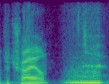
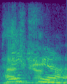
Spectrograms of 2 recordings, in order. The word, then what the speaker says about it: Patreon: do you have a port trayon where you oh patreon I'm sorry yes yes so yeah yeah because of the e in there I read it as Patron but I might be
